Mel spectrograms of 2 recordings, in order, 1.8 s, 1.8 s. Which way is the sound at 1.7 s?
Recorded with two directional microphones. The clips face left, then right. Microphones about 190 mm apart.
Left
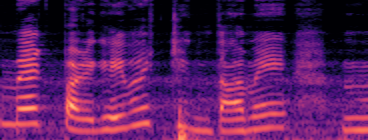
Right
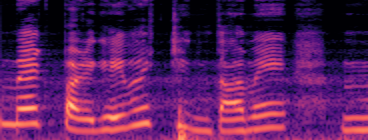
30° right (ahead or behind).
